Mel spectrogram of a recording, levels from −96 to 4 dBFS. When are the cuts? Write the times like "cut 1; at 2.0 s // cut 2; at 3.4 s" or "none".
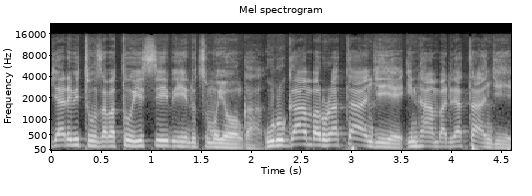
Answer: cut 1; at 2.0 s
